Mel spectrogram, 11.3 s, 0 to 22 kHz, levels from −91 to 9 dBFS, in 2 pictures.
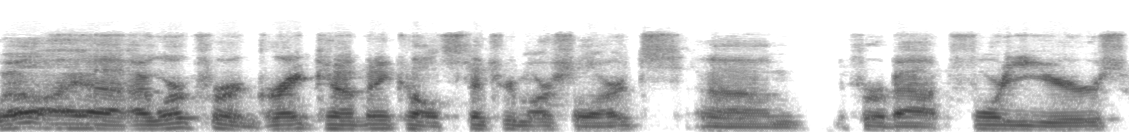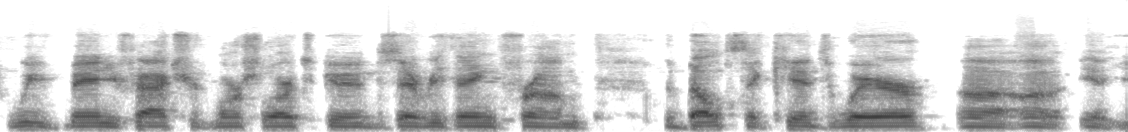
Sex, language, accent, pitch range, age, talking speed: male, English, American, 85-105 Hz, 40-59, 165 wpm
